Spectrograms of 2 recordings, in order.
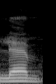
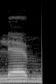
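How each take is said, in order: Both takes have the same delivery.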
